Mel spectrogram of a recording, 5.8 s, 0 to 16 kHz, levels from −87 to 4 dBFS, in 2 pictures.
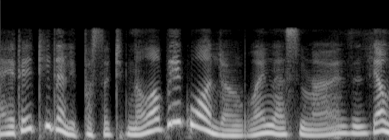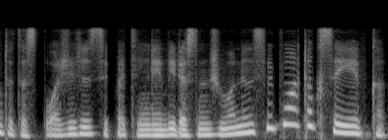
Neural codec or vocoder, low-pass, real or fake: codec, 16 kHz, 0.5 kbps, FunCodec, trained on Chinese and English, 25 frames a second; 7.2 kHz; fake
